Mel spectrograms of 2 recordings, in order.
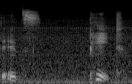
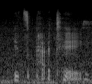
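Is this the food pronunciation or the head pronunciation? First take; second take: head; food. First: It is pronounced the way the head word is. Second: It is pronounced the way the food word is. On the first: It names the top of the head. "If it's top of your head" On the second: It names a food. "If it has the accent, as in the food"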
